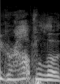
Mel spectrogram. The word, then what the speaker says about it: Garoppolo: But I'm starting to think buyer beware on Jimmy Garoppolo though. Did I say his name right? – You did. The thing with Jimmy Garoppolo, there's so many terrible quarterbacks in the NFL.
